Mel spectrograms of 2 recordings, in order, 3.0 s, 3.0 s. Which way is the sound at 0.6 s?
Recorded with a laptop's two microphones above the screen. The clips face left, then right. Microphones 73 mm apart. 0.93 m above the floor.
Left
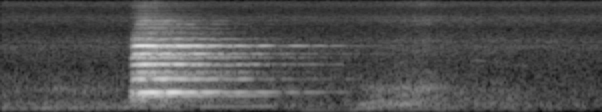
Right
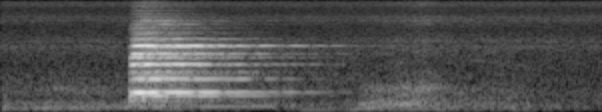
85° right.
